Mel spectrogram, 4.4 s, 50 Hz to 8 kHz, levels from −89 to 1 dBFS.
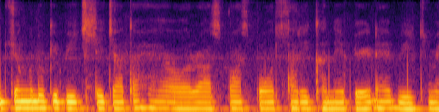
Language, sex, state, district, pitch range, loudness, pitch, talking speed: Hindi, male, Odisha, Nuapada, 120-125 Hz, -15 LUFS, 125 Hz, 205 wpm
